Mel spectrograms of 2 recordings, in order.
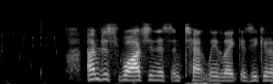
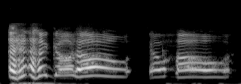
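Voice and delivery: relieved; 9 semitones higher, 9 dB louder, much slower than usual. Real, not acted. Laughing relief at game.

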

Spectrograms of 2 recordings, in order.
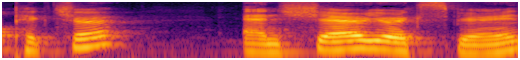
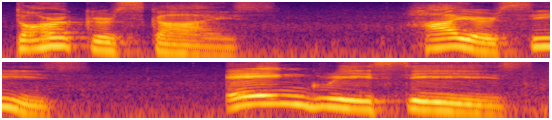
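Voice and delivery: building storm; much slower than usual. Acted.

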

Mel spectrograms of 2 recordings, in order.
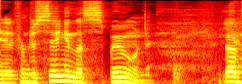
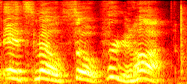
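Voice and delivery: excited; 9 semitones higher, 4 dB louder than usual. Real, not acted. Reacting to smelling hot sauce.

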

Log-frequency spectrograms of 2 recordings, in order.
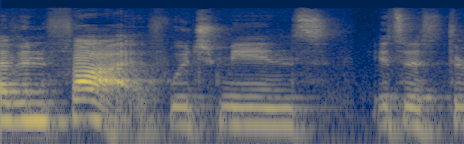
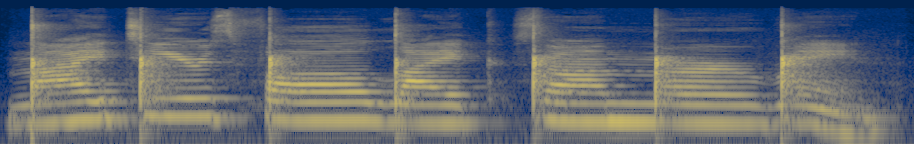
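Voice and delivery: each syllable spaced out very slowly; clapped syllables; 4 dB louder, much slower than usual. Shown as a demonstration. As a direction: clap out every syllable slowly. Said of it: "if you clap those syllables".

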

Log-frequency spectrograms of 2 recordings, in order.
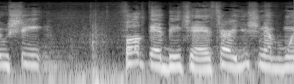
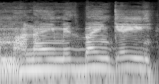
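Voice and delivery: slow, lower, a croaky ruined voice; lightly mocking damaged smoker voice; 8 semitones lower, slower than usual. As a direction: mimic a smoker's wrecked voice. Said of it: "Your voice gonna be crooked".

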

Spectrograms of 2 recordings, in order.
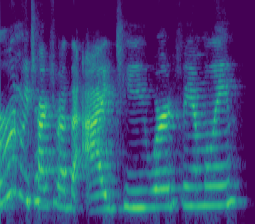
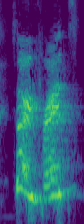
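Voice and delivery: laughing; 8 semitones higher than usual. Real, not acted. Laughing apology.

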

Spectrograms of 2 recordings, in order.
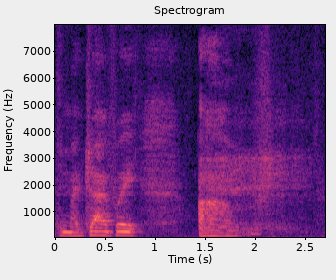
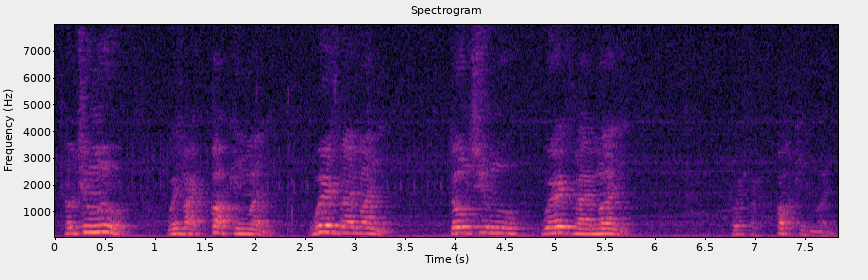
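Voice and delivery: menacing interrogation; 5 semitones higher, 6 dB quieter than usual. Acted. Demanding money from hostages.

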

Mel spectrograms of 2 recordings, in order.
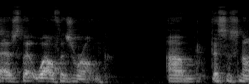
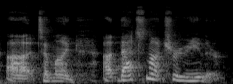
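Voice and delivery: ordinary talk, nothing marked

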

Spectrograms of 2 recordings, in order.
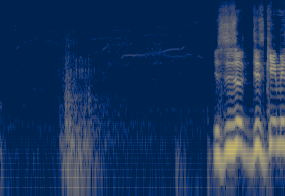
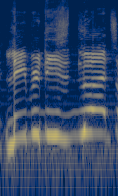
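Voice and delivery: high, giggly words through laughter; laughing; 10 semitones higher, slower than usual. Real, not acted. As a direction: barely get it out while cracking up. Cracking up at own joke.

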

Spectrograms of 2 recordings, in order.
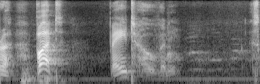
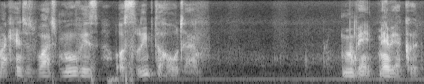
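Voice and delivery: whispering; 7 semitones lower, 6 dB quieter, faster than usual. Real, not acted. Aside about long flights.

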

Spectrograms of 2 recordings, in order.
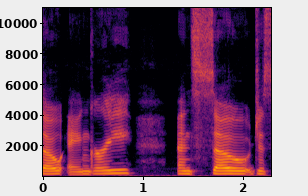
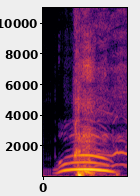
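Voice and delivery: high, loud mock whoop on a sung note; playful high whoop; 14 semitones higher, 7 dB louder than usual. Showing off her toe piano high note, playful whoop.

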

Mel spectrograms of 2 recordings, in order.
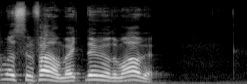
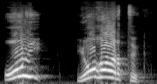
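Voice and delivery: stunned outcry; 8 semitones higher, 6 dB louder, slower than usual. Real, not acted. Reacts to shot off post.

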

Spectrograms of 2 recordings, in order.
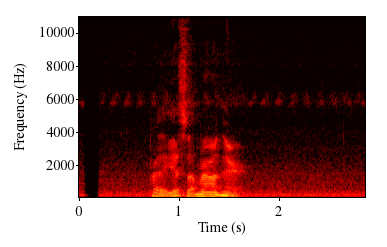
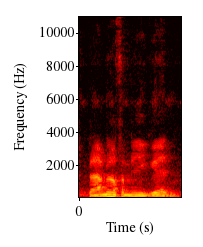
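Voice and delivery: ordinary delivery

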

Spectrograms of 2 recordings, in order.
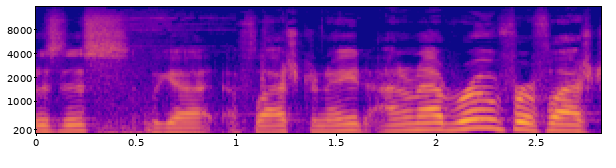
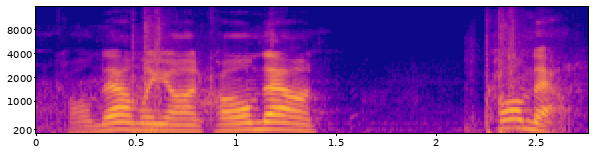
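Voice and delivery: urgent self-calming; 8 dB louder, slower than usual. Real, not acted. Panicking player steadies the character.

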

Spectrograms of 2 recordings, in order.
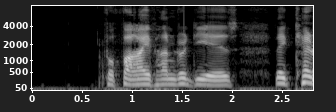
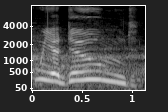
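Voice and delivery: high, loud anguished cry; weeping; 10 semitones higher, 6 dB louder than usual. A narrator's reading. Elders weep as the beasts appear, weeping. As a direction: despair breaking through. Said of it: "wept the elders".

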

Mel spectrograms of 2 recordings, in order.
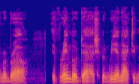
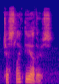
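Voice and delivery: ordinary delivery

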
